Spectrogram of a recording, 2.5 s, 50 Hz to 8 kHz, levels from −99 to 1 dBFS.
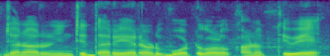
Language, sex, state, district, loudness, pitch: Kannada, male, Karnataka, Koppal, -16 LUFS, 110 Hz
